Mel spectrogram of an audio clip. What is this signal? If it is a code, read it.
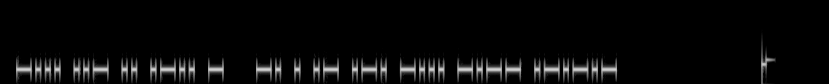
Morse code, heard as a keyed tone, about 25 wpm, 700 Hz. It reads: BUILT NEARBY.
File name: practice / 25wpm / Sentences with 2-Word Phrases - 25wpm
